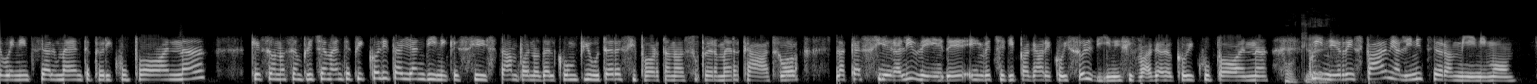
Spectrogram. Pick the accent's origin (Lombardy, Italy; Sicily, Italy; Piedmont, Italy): Lombardy, Italy; Muscoline; io sono salodiana e sono di Muscolino, una ridente cittadina di 2000 anime, che è ancora peggio di Gavardo.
